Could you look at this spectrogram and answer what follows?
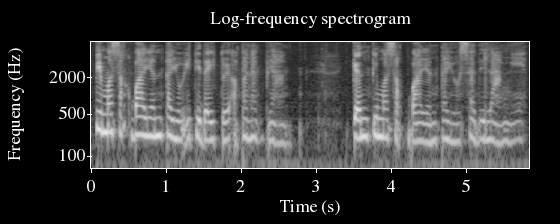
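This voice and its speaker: A devout Ilocano wife, played by a radio actress, speaks in a medium-pitched voice. She sounds sincere and homely, in the manner of serial radio drama. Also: steady tone, measured pace, lightly acted. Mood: grateful, moved. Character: devout, grateful Ilocano wife of a reformed husband.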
